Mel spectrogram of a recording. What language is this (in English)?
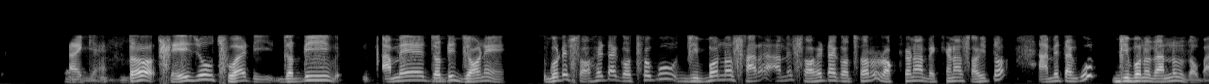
Odia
